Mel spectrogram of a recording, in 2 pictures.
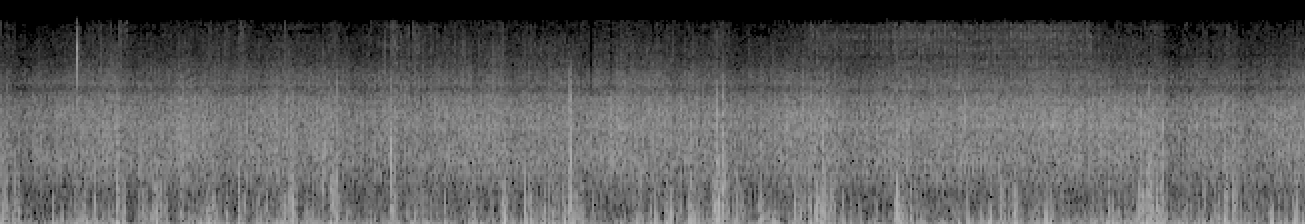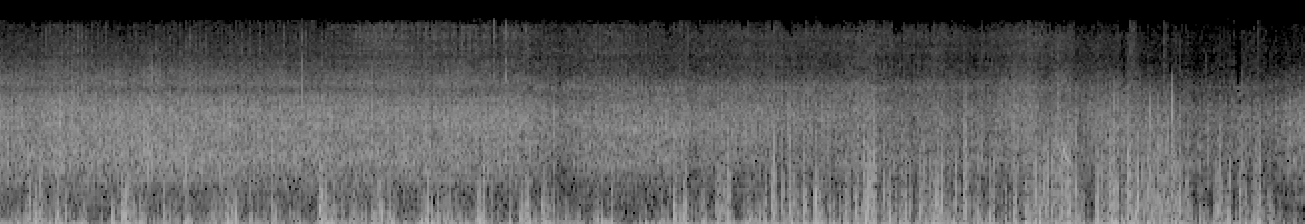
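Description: Wind buffeting the camera's microphone during a mountain bike ride down a dirt trail, over the rumble of the tyres on dirt. Frequent short knocks and rattles from the bike come as it goes over bumps.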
